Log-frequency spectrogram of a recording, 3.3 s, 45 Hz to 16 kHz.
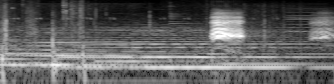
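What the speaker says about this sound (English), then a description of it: "There's a lot of crows." Crows caw in The Witcher 3: Blood and Wine, with two loud, harsh calls near the end, the first longer than the second, over a steady bed of in-game ambient music.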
